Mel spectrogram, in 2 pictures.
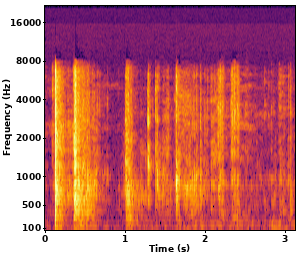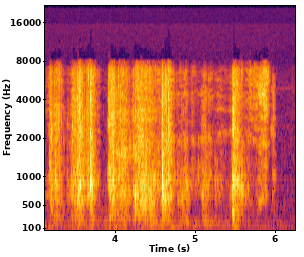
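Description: Thin plastic stencil being peeled by hand off a painted journal page: irregular crackling and clicking as it flexes and lifts away.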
